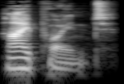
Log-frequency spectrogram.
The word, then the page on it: high point: British English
